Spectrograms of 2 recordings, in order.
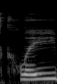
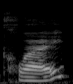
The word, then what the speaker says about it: Klee: at his last name it's spelled k-l-e-e so you might think it's CLE but we pronounce it clay and then teachers I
